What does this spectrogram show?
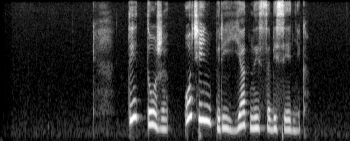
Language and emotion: Russian, positive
